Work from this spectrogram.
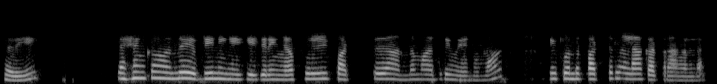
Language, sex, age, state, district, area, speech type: Tamil, female, 18-30, Tamil Nadu, Sivaganga, rural, conversation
